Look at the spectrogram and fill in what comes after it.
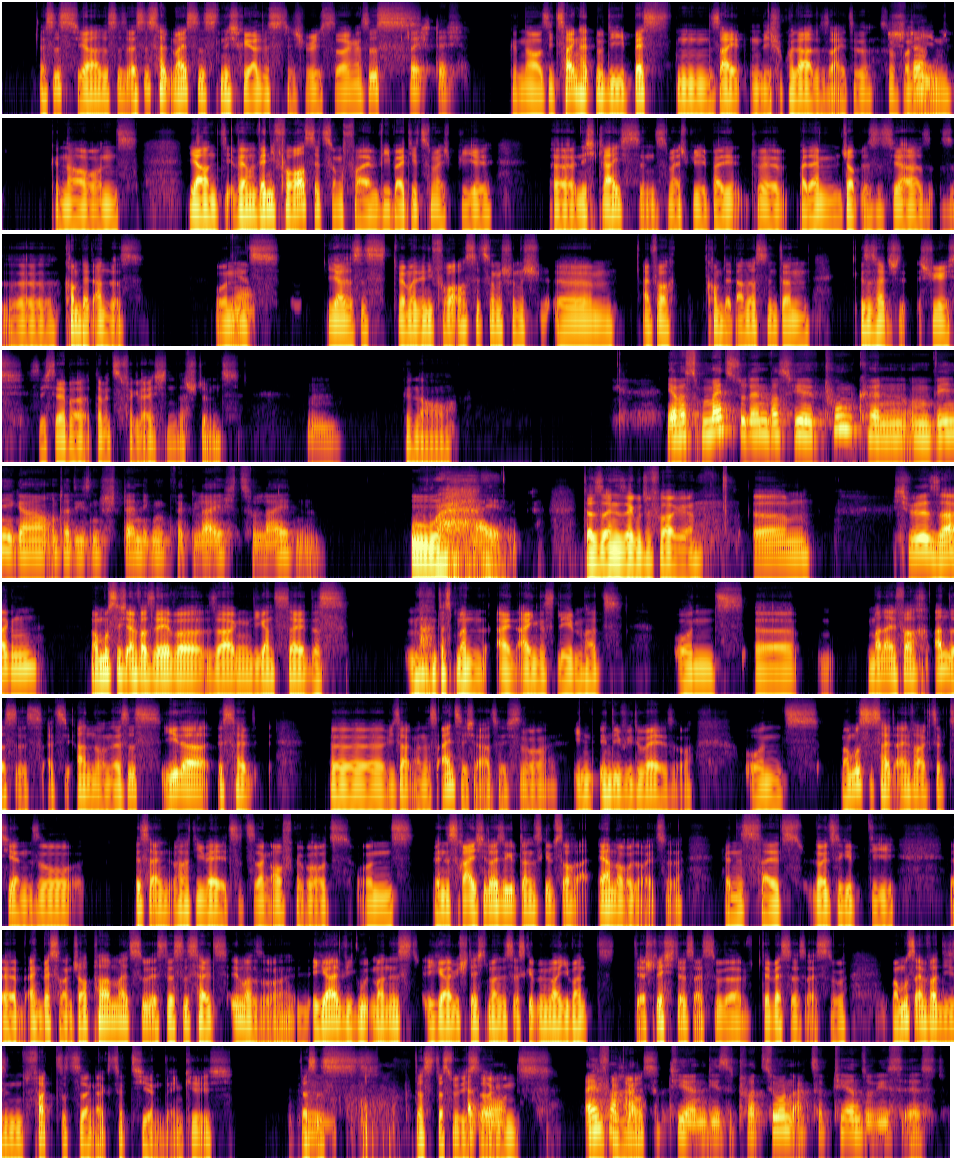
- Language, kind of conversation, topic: German, unstructured, Was hältst du von dem Leistungsdruck, der durch ständige Vergleiche mit anderen entsteht?
- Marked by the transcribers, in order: other background noise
